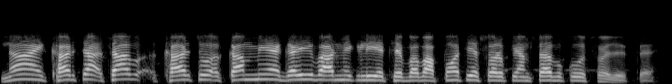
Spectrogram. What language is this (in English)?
Maithili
